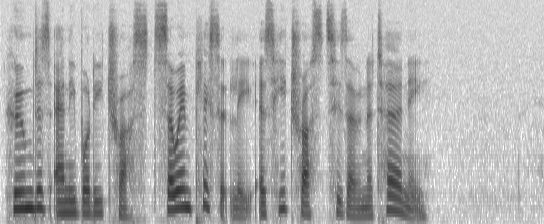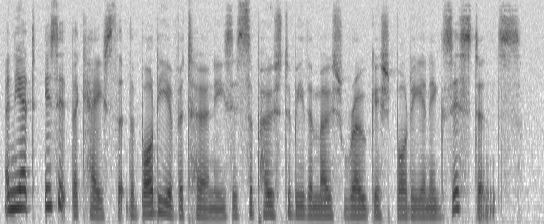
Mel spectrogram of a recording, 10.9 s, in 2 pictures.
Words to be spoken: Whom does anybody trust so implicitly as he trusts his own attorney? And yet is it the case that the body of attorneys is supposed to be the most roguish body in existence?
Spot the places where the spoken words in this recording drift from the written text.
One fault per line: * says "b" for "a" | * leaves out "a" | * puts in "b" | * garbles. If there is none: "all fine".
all fine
